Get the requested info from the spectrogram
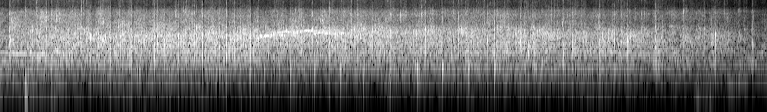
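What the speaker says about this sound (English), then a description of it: "can we give a round of applause for Kelsey?" An audience at a real estate investor panel event bursts into sustained applause, a dense, even wash of many hands clapping that holds steady and tapers slightly near the end.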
